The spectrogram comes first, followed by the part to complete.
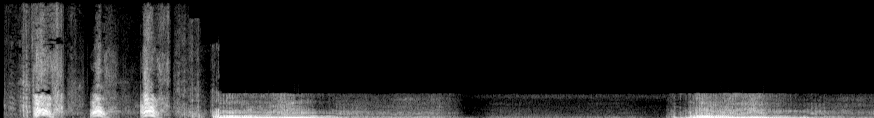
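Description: A Rottweiler gives three sharp barks, then a deep, rumbling growl that fades and returns.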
